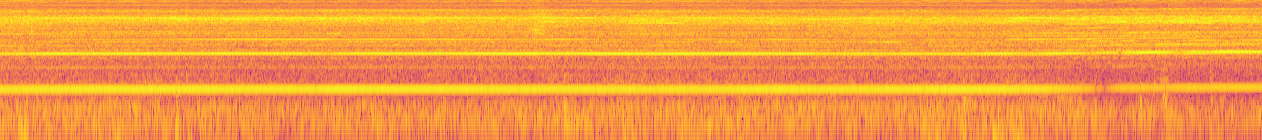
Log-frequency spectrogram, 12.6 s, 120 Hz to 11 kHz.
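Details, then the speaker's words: Worx WX031 brushless cordless 20V wet/dry vacuum with its filter clogged by fine dust: steady, high-pitched howl barely changing pitch as the motor strains against no airflow, suction lost. "you can hear it there howling in distress because quite obviously the filter is going to be fairly well popped up which it is"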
